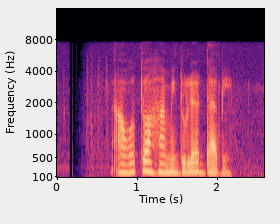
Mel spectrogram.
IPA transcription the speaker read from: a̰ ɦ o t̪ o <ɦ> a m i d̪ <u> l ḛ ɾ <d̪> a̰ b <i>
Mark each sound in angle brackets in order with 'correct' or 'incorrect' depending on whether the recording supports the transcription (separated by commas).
correct, correct, correct, correct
